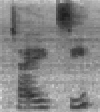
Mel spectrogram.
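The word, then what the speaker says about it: Taixi: Tai Chi. It's not she, it's si. Like the corners of your mouth spread out, spread your lips out, and you press behind your lower teeth.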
